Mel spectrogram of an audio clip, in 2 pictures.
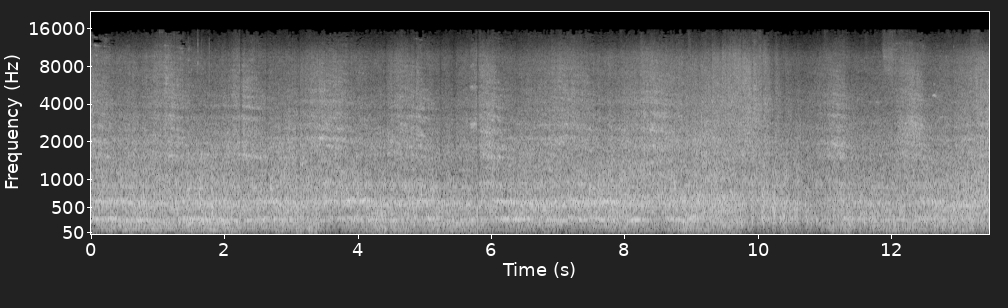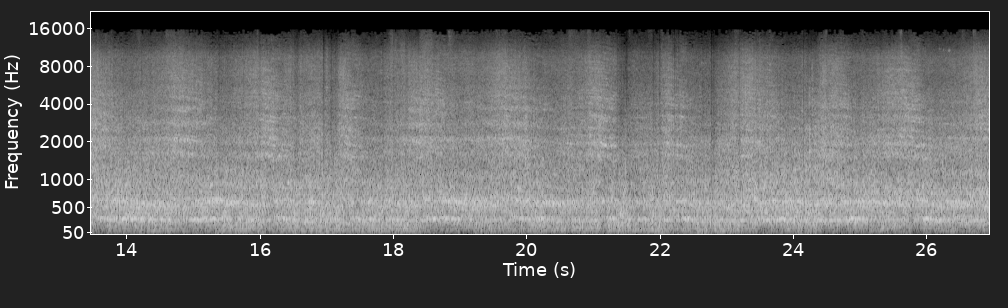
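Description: Steel wheels clack rhythmically over rail joints.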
